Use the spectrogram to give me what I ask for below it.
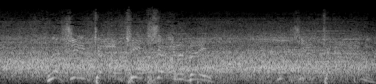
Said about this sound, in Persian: با این تشویق به دلیل پیروزی تیم گجرات تیتانز در ورزشگاه شاید بتوان آن را به عنوان هیجان انگیزترین بازی لیگ برتر هند IPL تا به این مرحله فصل شمارد.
